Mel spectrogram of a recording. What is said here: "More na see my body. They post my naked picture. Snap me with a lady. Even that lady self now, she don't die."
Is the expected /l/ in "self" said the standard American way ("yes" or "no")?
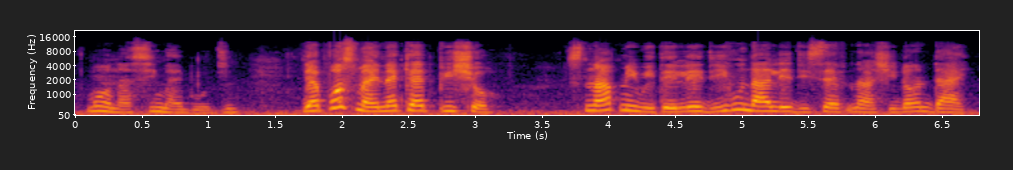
no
